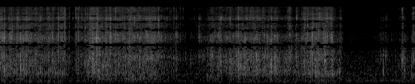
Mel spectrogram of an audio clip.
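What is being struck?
Plastic bubble wrap roll.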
